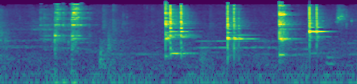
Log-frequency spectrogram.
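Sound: drinking glasses clinking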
